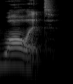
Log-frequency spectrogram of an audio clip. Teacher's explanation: in the word wallet, we emphasize or stress the first syllable wall and not the second syllable let.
